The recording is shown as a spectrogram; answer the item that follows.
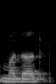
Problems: none marked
